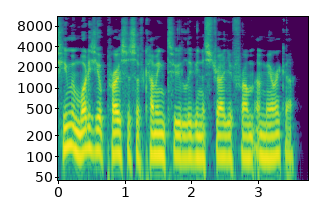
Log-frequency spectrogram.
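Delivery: plain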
